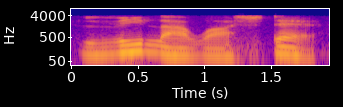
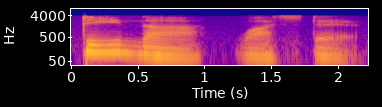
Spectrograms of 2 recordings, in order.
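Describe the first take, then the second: First: The first word is said with l sounds. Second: The first word begins with d, then n. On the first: This is the Lakota dialect form. "In Lakota, you say lila washte" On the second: This is the Nakota dialect form. "In Nakota, you say dina washte"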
